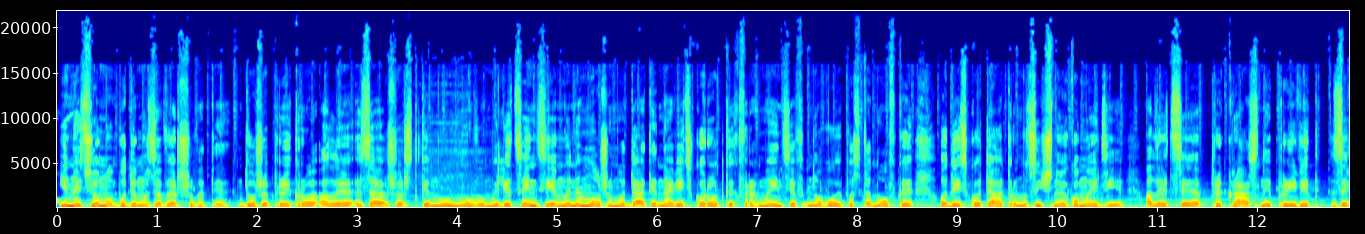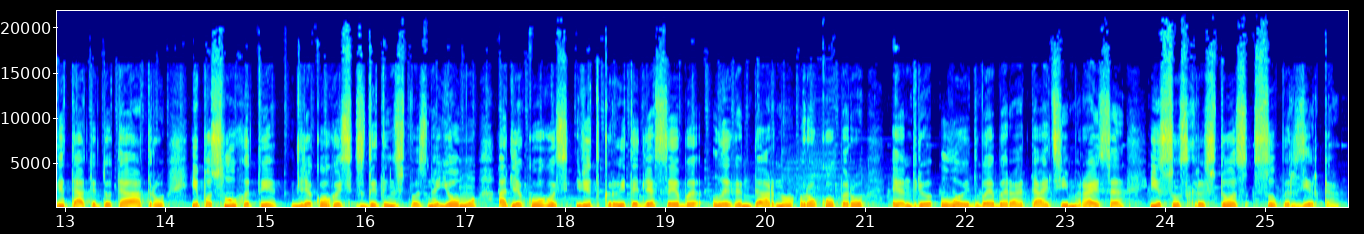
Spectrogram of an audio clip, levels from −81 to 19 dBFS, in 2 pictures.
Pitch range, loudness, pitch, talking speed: 160-210 Hz, -12 LUFS, 175 Hz, 130 wpm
